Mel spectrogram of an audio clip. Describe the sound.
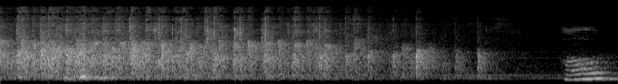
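Sustained audience applause welcoming the day's first singer-songwriter, a dense crackle of many hands, gradually thins out over about five seconds before a voice starts speaking at the end.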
